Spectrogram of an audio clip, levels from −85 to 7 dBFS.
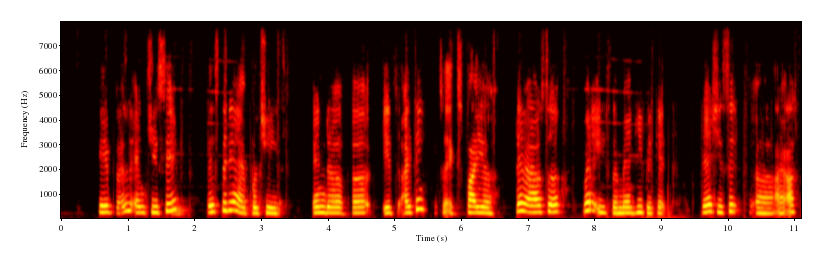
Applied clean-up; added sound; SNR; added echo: neural mask model DeepFilterNet 3.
